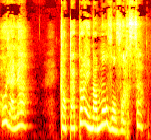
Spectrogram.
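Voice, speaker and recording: Woman playing a high-voiced storybook little boy, toddler-style. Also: lively intonation, normal speed, darkish tone. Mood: proud, delighted. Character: glum, stubborn little boy in a children's story.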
